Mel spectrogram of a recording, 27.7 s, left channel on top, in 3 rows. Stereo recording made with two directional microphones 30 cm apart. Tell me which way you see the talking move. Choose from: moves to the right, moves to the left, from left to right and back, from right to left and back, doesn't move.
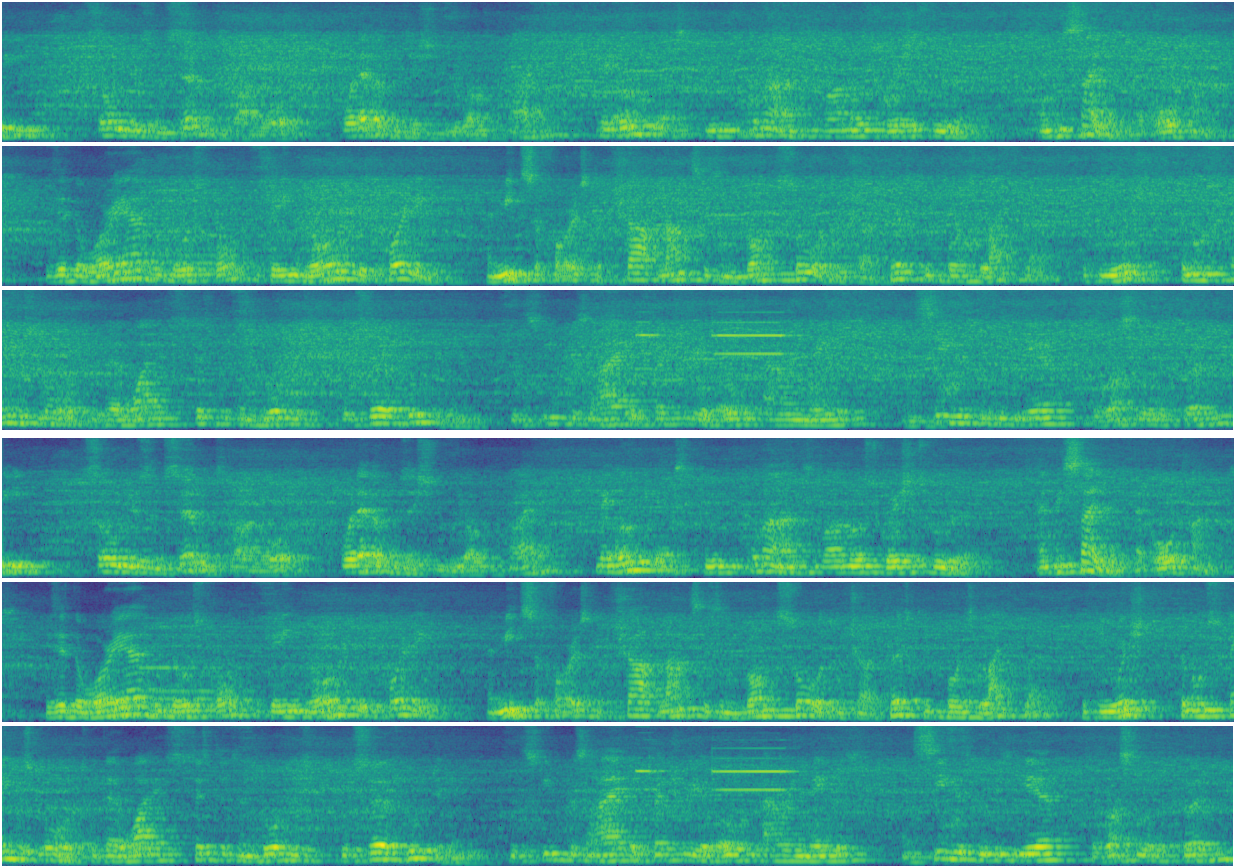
from right to left and back.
